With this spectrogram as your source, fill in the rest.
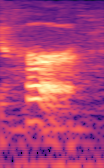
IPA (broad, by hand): ər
